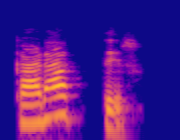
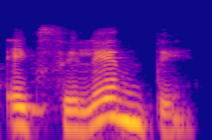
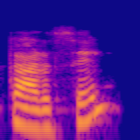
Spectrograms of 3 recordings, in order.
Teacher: la sílaba tónica se encuentra en la penúltima sílaba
